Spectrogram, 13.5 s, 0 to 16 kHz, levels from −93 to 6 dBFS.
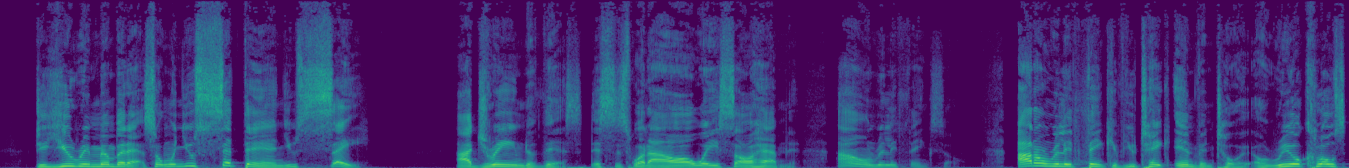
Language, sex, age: English, male, 40-59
